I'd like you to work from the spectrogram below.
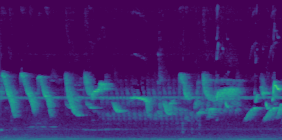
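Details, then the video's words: A leaf warbler sings a dense, loud whistling song meant as a master recording for teaching songbirds. It opens with a quick series of sharp downslurred notes, then shifts to jumbled high twitters and trills, softly recorded over a faint low hum. "Masteran cikrak daun suara rapet dengan roLL nyiuL keras"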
